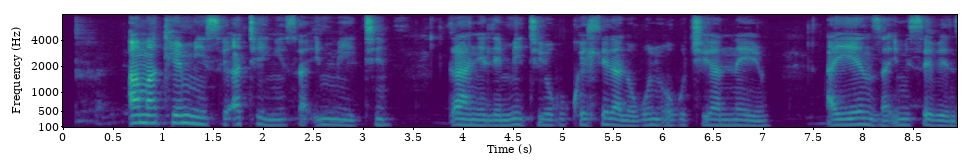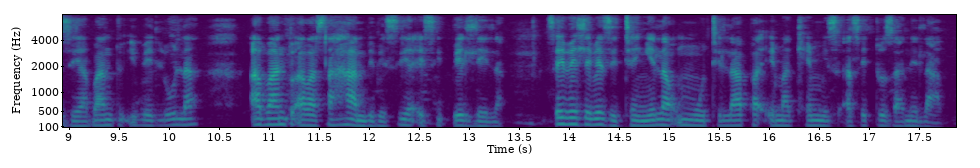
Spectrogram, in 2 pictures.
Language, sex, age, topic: North Ndebele, male, 36-49, health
